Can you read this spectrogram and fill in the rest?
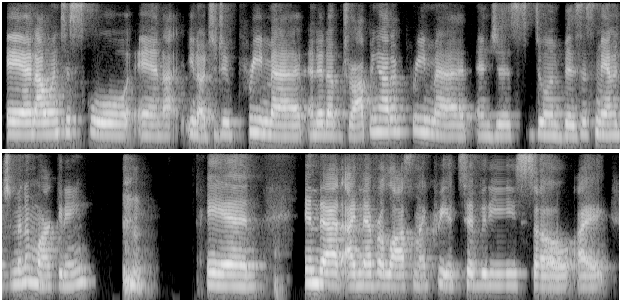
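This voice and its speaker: Woman from zambia, children's author, relaxed chatty answers, video call. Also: medium pitch, measured pace. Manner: relaxed, conversational, many fillers. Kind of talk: reading aloud and interview answers.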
